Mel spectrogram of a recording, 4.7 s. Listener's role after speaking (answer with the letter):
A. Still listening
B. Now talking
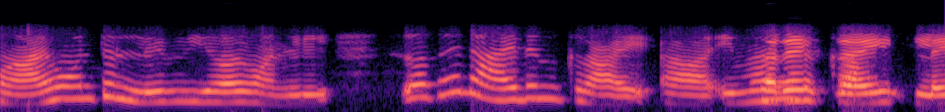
B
